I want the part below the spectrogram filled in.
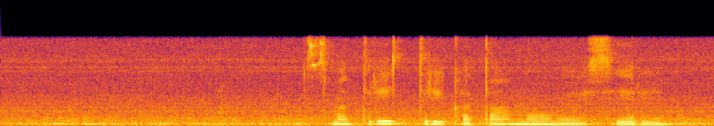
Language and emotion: Russian, neutral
